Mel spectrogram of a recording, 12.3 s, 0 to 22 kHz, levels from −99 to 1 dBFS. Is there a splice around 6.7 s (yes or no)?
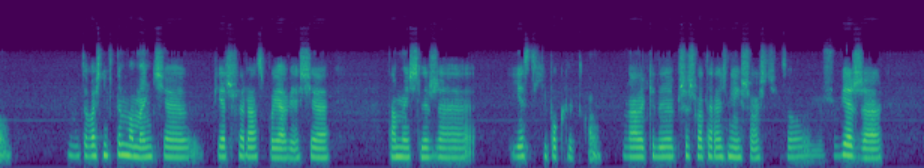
no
